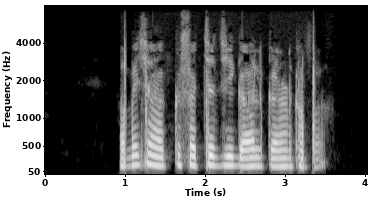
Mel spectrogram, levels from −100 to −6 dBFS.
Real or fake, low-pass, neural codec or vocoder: real; 7.2 kHz; none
